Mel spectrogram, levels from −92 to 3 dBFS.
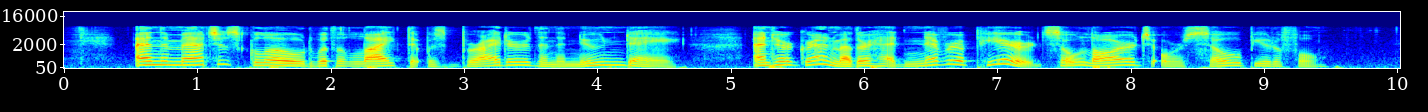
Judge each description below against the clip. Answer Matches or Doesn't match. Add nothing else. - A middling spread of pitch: Doesn't match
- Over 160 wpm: Doesn't match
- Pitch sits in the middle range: Matches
